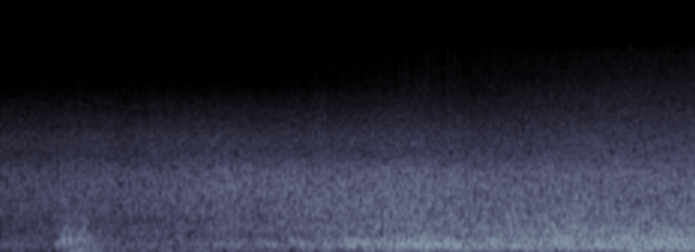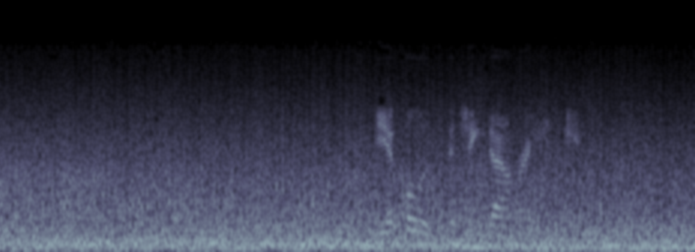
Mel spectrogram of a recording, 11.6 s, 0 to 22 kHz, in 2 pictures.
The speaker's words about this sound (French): Vous entendez ce bruit, c'est celui de la capsule Crew Dragon de SpaceX lors de son décollage de Cap Canaveral le 23 avril 2021 avec Thomas Pesquet à l'intérieur.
